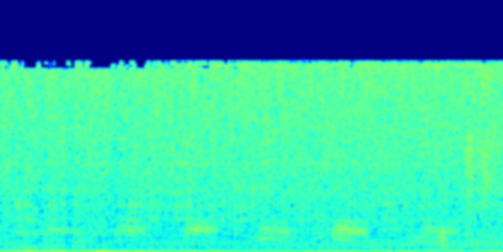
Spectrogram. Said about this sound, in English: Sort of lonely cries of crows.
